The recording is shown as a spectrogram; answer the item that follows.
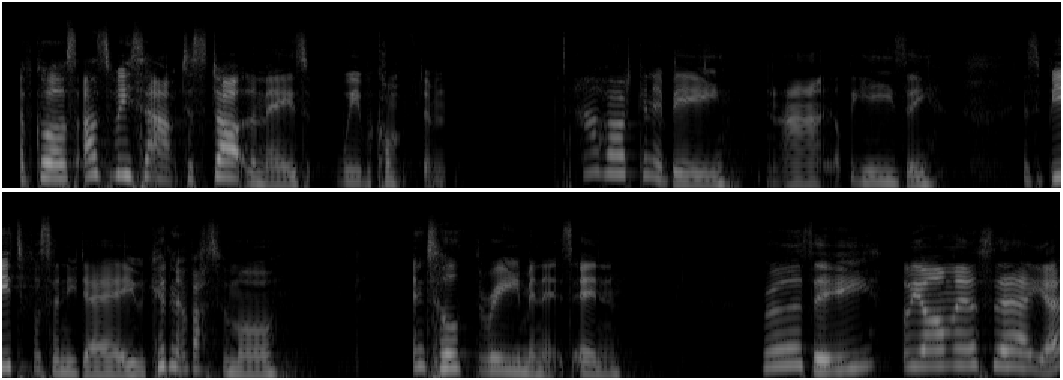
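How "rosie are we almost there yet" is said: put-on Yorkshire accent, pitched up. Retelling a line to Rosie three minutes into a maze, in an attempted Yorkshire accent. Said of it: "That's my attempt for Yorkshire accent".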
